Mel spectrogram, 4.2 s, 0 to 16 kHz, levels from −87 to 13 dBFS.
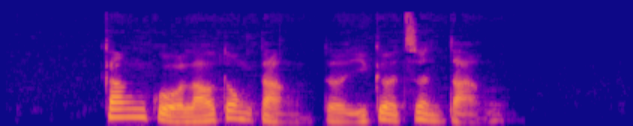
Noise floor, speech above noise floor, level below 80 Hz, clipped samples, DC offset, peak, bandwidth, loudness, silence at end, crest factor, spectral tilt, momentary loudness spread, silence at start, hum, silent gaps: -76 dBFS; 58 dB; -52 dBFS; under 0.1%; under 0.1%; 0 dBFS; 11.5 kHz; -18 LUFS; 0.9 s; 18 dB; -7 dB/octave; 10 LU; 0.7 s; none; none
